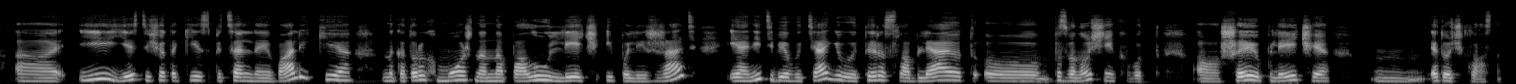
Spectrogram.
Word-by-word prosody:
А, 155 -2 -3 0.2
и 190 - -7
есть 215 -2 +2
еще 185 0 -2
такие 185 +2 -4
специальные 165 -3 -1
валики, 220 - +1 0.3
на 170 +1 -6
которых 185 +6 -1
можно 180 0 +1
на 160 0 -1
полу 165 +6 +1
лечь 170 -1 +2
и 180 - -4
полежать, 155 - -2 0.3
и 165 - 0
они 170 +8 +2
тебе 190 -9 -1
вытягивают 175 - 0
и 190 - +3
расслабляют, 185 +2 +1
э, 150 -2 -2 0.2
позвоночник 160 0 -1
вот, 140 0 -9 0.4
а, 135 -1 -6
шею, 185 +4 +6
плечи. 165 -1 +1 0.4
М, 150 - -12
это 165 0 +2
очень 155 - -1
классно. - - -10
170 Hz, 125 wpm, -24 LUFS, 155-195 Hz, 0.4 s, шею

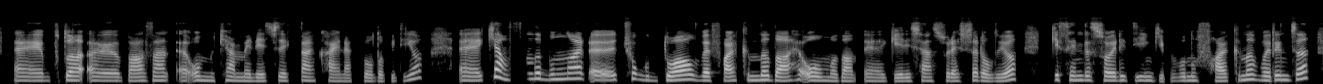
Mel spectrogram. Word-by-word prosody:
Eee, 180 -1 +3
bu 175 - -10
da, 190 -1 +5
eee, 175 -1 +1
bazen, 175 +2 0
eee, - - 0
o 190 +1 -2
mükemmeliyetçilikten 175 0 -2
kaynaklı 155 0 -3
olabiliyor. 155 - -6 0.4
Eee, 185 -1 +3
ki 350 - +6
aslında 255 -1 -3
bunlar, 255 +3 +3
eee, 205 - +5
çok 265 - -3 0.3
doğal 210 +2 +5
ve 185 - +5
farkında 195 +3 +1
dâhi 180 +1 +3
olmadan, 165 -4 -1
eee, 160 -1 -4
gelişen 160 +2 -1
süreçler 170 +2 -2
oluyor. 160 +6 +1 0.4
Ki 220 - +1
senin 200 -1 -4
de 195 - 0
söylediğin 185 -1 0
gibi 140 -4 -6
bunun 180 +3 -6
farkına 200 +7 0
varınca, 210 +7 +2
185 Hz, 150 wpm, -24 LUFS, 170-200 Hz, 0.4 s, ki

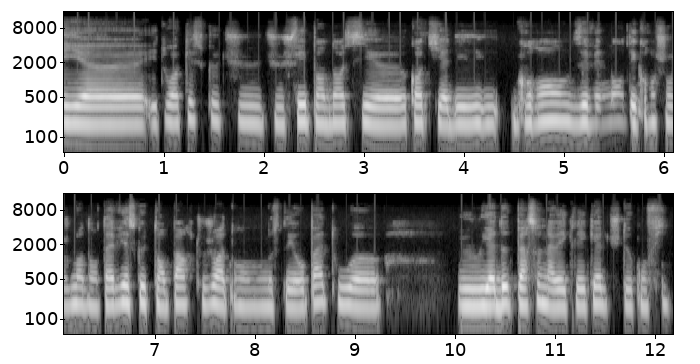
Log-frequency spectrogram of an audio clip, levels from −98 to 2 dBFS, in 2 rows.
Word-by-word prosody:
et 180 0 +4
heu 170 0 +4
et 175 - -5
toi, 180 0 -2
qu'est-ce 200 +2 -7
que 195 - -6
tu 180 -2 -6
tu 175 -2 -6
fais 190 +2 +3
pendant 180 0 -2
si, 180 0 0
heu, 165 0 +3
quand 180 0 -1
il 175 - -1
y - - +2
a 165 - +2
des 170 0 -2
grands 190 +2 0
évènements, 180 +1 -2
des 180 - +3
grands 180 +2 -7
changements 180 0 -3
dans 170 -1 -5
ta 175 +1 0
vie, 185 +3 +1
est-ce 195 0 +3
que 195 - +3
tu 185 - -5
en 165 -1 -1
parles 185 +1 -1
toujours 185 0 0
à 170 - 0
ton 165 0 -7
ostéopathe 165 +4 -3
ou 180 -2 +1
heu, 165 -1 +2 0.9
ou 170 -1 +3
il 175 - +6
y - - +9
a 170 - +8
d'autres 185 +1 +5
personnes 185 +1 +3
avec 165 0 0
lesquelles 175 +1 -1
tu - - -7
te 170 - -5
confies? 170 +2 -8
175 Hz, 230 wpm, -22 LUFS, 170-185 Hz, 0.9 s, y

